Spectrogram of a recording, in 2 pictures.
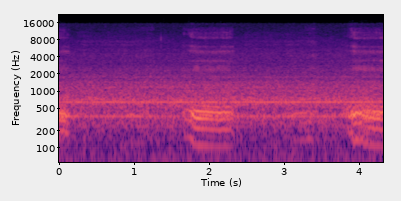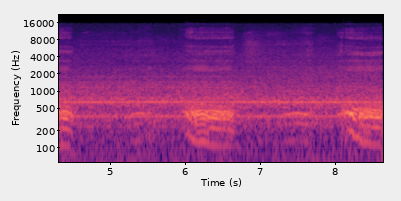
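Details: A pig wheezing while trying to sleep: regular tonal, whistling breath noises at about 28 a minute over a steady background hum.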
